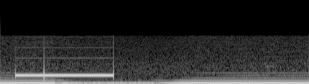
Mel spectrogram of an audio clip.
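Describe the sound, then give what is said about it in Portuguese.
A phone video call's ringing tone: one steady electronic beep of about a second over a constant low hum, after which the hum continues alone. “A mulher não atendeu? Você tava ligando, tá chamando ela de vídeo? Olha, eu tô ligando para Maura.”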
